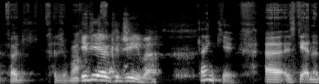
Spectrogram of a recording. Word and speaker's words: Hideo Kojima: And Hideo Kojima, I can't pronounce his name. Kojima. Hideo Kojima.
